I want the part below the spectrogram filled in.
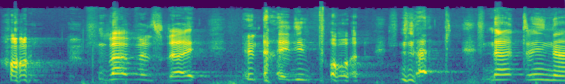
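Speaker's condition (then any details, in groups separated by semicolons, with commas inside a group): Cerebral palsy; born premature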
